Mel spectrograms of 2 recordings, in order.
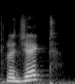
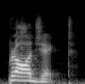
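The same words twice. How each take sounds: First: The stress is on the second syllable. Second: The stress is on the first syllable. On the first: It is a verb. "I need to stress on the second syllable" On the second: It is a noun. "when I'm stressing on the first syllable, it becomes a noun"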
